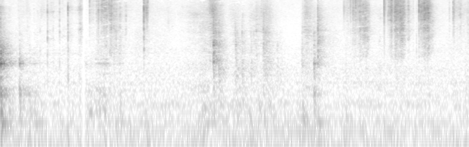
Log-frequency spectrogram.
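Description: A large, solid pink Himalayan rock-salt lamp on a wooden base is held close and scratched and tapped with long acrylic nails. Quiet, dry scratches mix with short, bright clicking taps that die away almost instantly, over a soft low rumble.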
